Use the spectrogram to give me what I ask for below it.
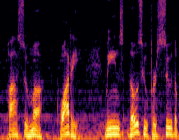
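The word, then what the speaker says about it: Passamaquoddy: Pasamquati, pronounced Pasuma, Quatti, means those who pursue the Pollock in reference to their fishing.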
